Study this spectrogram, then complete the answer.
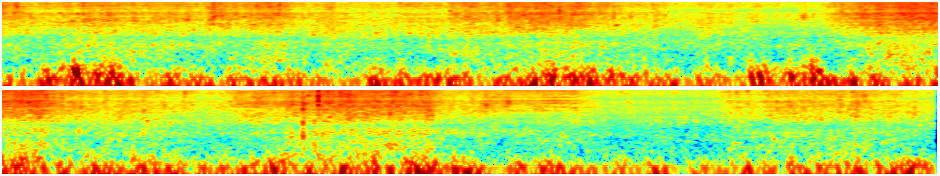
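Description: Strong sea waves crash on the shore with heavy, gusting wind buffeting the microphone, a loud continuous roar with rolling surges and no voices.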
